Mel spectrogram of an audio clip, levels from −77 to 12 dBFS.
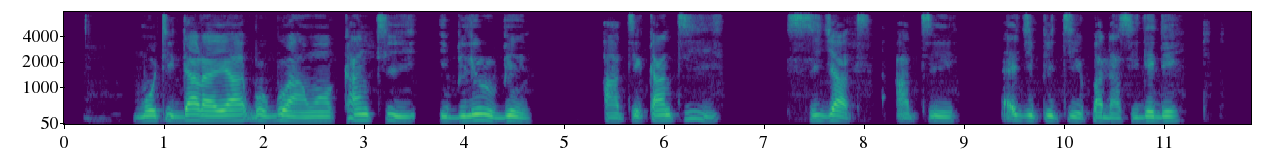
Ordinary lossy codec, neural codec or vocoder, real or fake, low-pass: none; none; real; 7.2 kHz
